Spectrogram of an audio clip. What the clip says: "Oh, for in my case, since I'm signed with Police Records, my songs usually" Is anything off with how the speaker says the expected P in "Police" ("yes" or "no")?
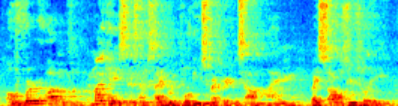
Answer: yes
